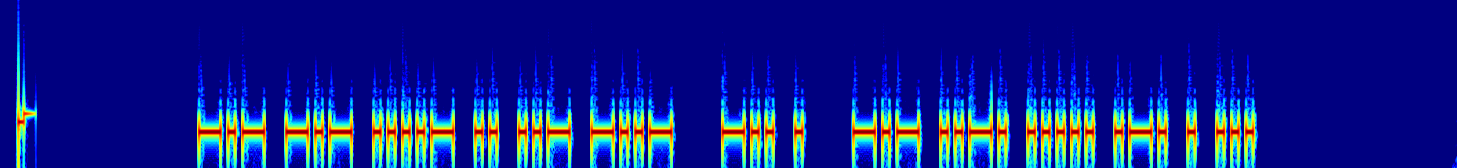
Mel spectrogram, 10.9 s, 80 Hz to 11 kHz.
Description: Morse code, heard as a keyed tone, about 22 wpm, 700 Hz. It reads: KK4IUX DE KF5RES
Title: USA Callsign DE Callsign 22wpm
